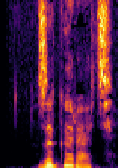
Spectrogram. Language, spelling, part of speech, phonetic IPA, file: Russian, загорать, verb, [zəɡɐˈratʲ], Ru-загорать.ogg
- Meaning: 1. to tan, to suntan, to sunbathe 2. to acquire a tan 3. to idle, to loaf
